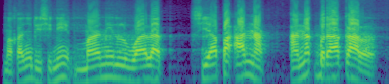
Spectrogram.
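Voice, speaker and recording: A man's voice: fairly high pitch, normal speed, fairly bright tone, muffled recording. A man with an Indonesian accent, teaching an Arabic class in a mosque and patiently questioning his students.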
